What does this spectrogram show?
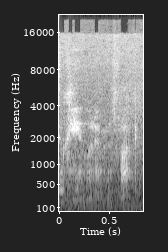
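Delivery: very soft, whispered brush-off; muttered dismissal. Retold or imitated. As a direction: mutter it under your breath. Retelling a dismissive aside to customers.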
